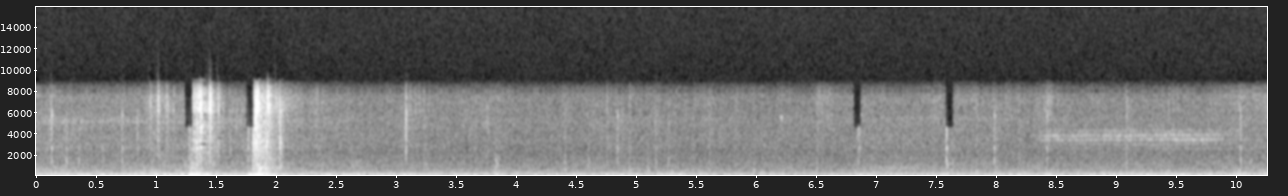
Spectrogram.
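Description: Car driving in traffic, heard from inside the cabin: a steady low road and engine rumble, with two loud thumps about half a second apart a second or two in.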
